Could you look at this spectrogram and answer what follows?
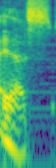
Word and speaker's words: Weiss: Never do say his name right, but it's Weiss. Weiss.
